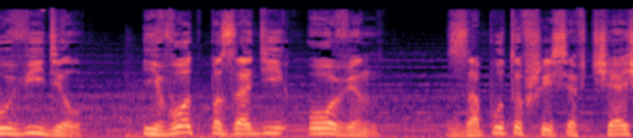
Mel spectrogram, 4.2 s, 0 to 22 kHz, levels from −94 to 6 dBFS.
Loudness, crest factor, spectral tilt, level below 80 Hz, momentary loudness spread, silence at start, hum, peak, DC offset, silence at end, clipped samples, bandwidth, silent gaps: -17 LUFS; 16 dB; -4.5 dB/octave; -38 dBFS; 9 LU; 0 s; none; -2 dBFS; under 0.1%; 0 s; under 0.1%; 17 kHz; none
